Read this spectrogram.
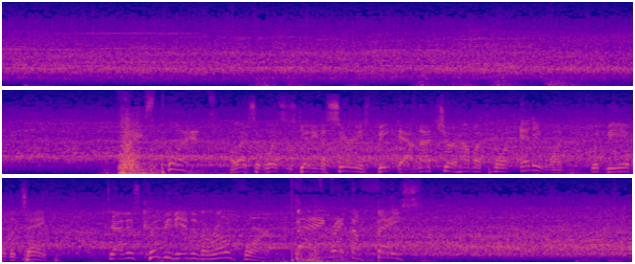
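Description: A large crowd cheers and roars throughout.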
